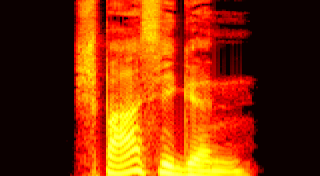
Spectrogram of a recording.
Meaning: inflection of spaßig: 1. strong genitive masculine/neuter singular 2. weak/mixed genitive/dative all-gender singular 3. strong/weak/mixed accusative masculine singular 4. strong dative plural
- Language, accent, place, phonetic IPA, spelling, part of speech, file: German, Germany, Berlin, [ˈʃpaːsɪɡn̩], spaßigen, adjective, De-spaßigen.ogg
